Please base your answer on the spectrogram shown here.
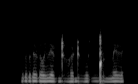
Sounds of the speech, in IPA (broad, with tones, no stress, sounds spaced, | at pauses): r u˧˩ ɽ u˩˧ lʲ ʊ˩˧ ɭ ɖʱ o˩˧ ɖʱ u˩˧ ɡ͡ǃ ʊ˧˩ m ɪ˧˩ ɭ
